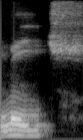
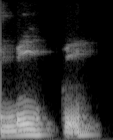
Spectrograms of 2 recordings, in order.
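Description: First: It is said with a northern Brazilian accent. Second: Southern accent, with the last letter stressed.

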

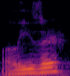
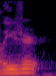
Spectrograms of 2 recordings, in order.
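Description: First: The name sounds like 'leaser'. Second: The name sounds like 'leisure'. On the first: The speaker calls it right. "Said it correctly" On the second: The speaker calls it wrong. "It's not leisure"

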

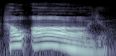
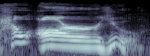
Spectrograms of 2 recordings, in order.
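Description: First: It is softer, without the harsh R. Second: It has a strong American R sound.

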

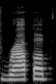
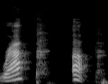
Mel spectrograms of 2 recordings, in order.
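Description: First: The P has barely any puff of air. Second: The P has a strong puff of air. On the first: "it's less aspirated. You don't hear the pff" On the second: "if we're doing it individually"

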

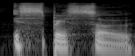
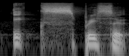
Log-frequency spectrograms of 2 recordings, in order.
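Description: First: It has no k sound before the s. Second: It has a k sound before the s. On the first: The speaker calls it right. "rather than the E-S, espresso" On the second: The speaker calls it wrong. "most people thought it was espresso, E-X-P"

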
